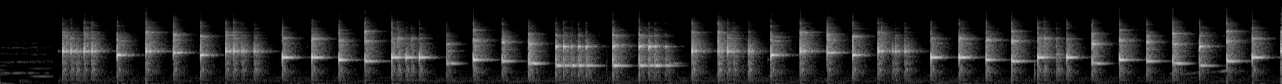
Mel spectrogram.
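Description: Drova, a Russian folk xylophone of tuned wooden logs strung together, struck with two mallets: a quick tune of short, dry notes, about four a second, starting just under a second in.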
